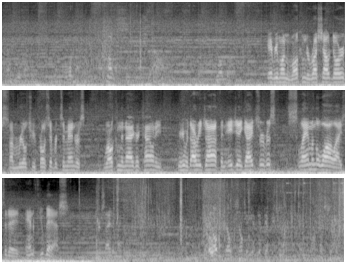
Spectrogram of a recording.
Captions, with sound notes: (fish talking softly) - Hey everyone, welcome to Rush Outdoors. I'm Realtree Pro, Tim Andrus. Welcome to Niagara County. We're here with Arnie Jonathan, AJ Guide Service, slamming the walleye today and a few bass. Your side. (fish flapping) - No, no, no.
